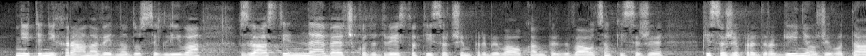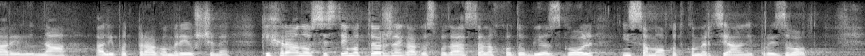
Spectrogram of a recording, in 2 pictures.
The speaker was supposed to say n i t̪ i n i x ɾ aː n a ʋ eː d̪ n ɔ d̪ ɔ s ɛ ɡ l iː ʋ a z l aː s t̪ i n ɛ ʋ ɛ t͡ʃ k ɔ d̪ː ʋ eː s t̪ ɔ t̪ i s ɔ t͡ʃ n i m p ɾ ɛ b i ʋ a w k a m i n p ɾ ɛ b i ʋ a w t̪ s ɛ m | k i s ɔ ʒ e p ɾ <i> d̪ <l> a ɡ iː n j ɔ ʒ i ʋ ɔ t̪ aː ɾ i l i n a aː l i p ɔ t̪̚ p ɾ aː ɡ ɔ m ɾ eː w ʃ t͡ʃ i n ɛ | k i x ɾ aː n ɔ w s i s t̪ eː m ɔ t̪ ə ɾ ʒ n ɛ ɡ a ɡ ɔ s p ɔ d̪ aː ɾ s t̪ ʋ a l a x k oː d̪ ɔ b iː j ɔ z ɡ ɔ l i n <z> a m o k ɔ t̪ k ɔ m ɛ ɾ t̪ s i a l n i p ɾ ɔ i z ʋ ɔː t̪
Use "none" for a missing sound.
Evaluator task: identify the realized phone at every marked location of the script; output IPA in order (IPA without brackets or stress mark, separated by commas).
ɛ, ɾ, s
